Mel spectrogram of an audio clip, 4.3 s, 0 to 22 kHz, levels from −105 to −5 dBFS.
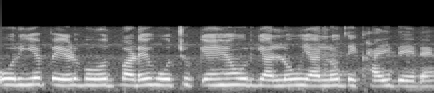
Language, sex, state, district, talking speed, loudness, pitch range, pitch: Hindi, female, Chhattisgarh, Balrampur, 205 wpm, -12 LUFS, 225-250 Hz, 245 Hz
